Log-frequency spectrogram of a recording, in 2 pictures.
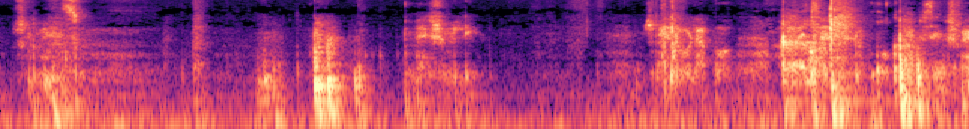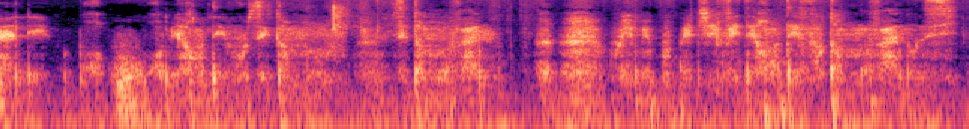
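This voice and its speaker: A woman whispering a morning vlog at home so she does not wake a child, hushed, confiding and rambling to her followers. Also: normal speed, long pauses. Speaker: lifestyle vlogger.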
